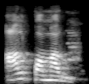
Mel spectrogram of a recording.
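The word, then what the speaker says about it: القَمَرُ: কিন্তু কিন্তু যদি এটা কমারি হয় তখন কিন্তু তার লামের উচ্চারণ হবে। যেমন আল কমারু, কমারু অর্থ কি?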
